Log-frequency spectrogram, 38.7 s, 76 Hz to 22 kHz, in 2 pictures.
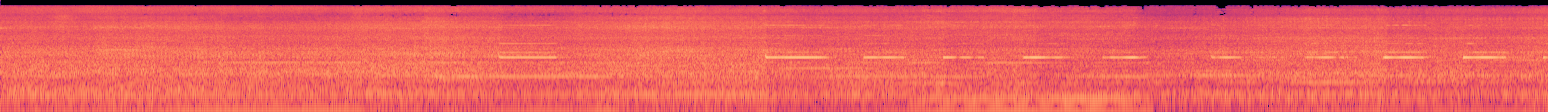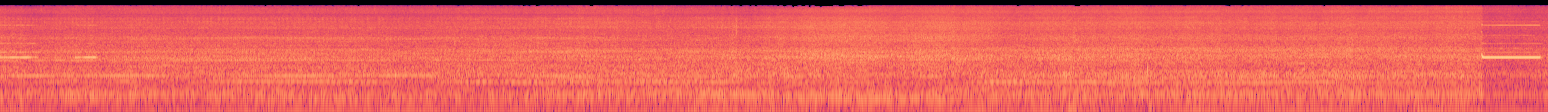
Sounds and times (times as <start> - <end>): Outside, rural or natural: 0.0 - 38.7
Vehicle: 0.0 - 38.7.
